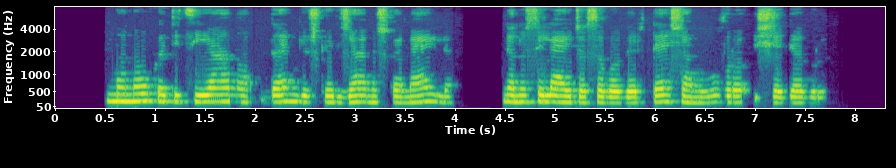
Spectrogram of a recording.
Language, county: Lithuanian, Kaunas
